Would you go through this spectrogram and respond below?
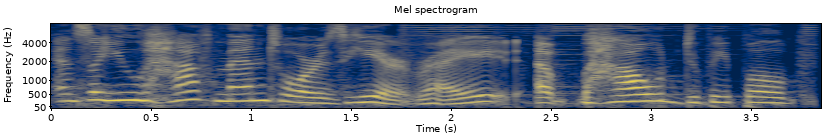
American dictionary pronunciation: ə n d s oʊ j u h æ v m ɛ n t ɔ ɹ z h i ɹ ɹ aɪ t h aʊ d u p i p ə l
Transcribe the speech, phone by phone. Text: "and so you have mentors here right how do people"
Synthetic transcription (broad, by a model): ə n s oʊ j u h æ v m ɛ n t ɔ ɹ z h i ɹ ɹ aɪ t h aʊ d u p i p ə l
